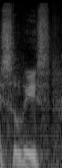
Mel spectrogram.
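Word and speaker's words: Celes: I've always pronounced it Celis. I've heard some people say Cis.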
